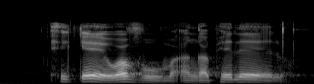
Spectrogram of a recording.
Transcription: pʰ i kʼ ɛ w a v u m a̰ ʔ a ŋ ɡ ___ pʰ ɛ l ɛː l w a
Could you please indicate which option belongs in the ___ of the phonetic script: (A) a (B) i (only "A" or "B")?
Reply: A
